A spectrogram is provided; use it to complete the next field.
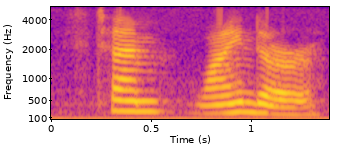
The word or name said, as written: stemwinder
